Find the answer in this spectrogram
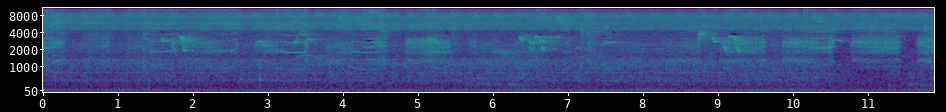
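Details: Malabar grey hornbill feeding its young gives short, harsh, cackling bursts every couple of seconds over a steady insect drone and low background rumble.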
